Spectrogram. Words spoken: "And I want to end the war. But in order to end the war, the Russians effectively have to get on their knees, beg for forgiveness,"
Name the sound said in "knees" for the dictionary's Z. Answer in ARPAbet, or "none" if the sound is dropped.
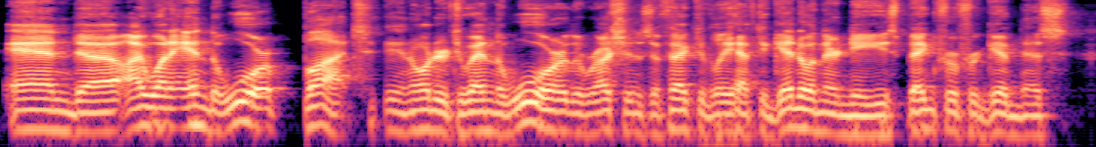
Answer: Z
